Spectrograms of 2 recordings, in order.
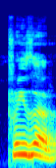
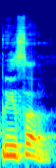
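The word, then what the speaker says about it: treasure: Hidden ट्रेजर, okay, not ट्रेसर। यहाँ पर जो एस है उसको हम जा पढ़ेंगे, जा, ट्रेजर, राइट।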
